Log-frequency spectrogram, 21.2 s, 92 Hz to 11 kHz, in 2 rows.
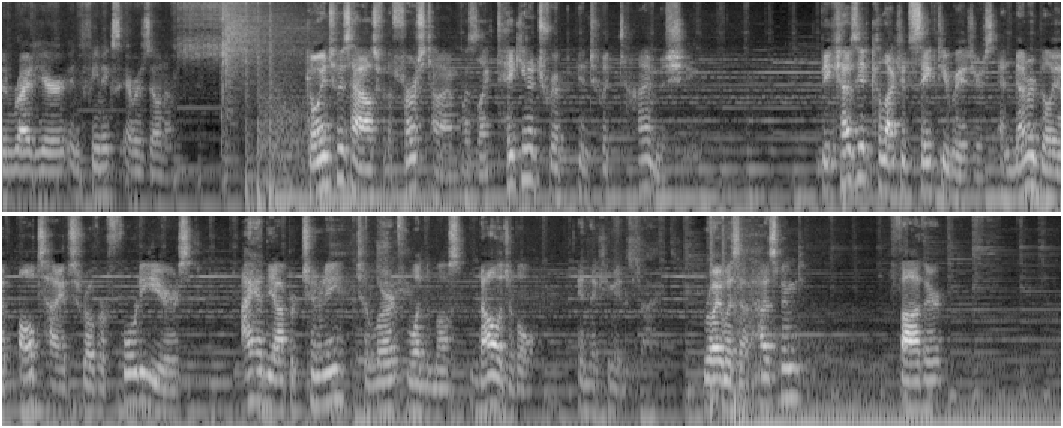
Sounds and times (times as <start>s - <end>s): Speech: 0.0s - 1.8s, 3.1s - 7.0s, 8.2s - 18.6s, 19.5s - 20.1s
Music: 0.0s - 21.1s.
